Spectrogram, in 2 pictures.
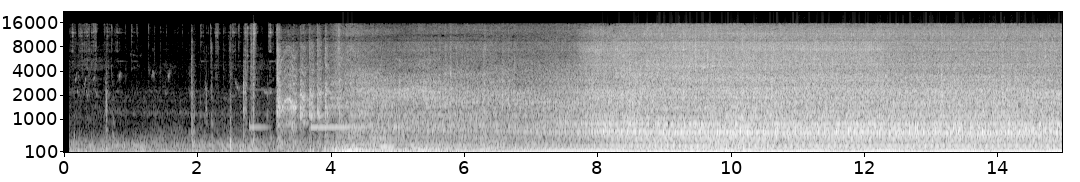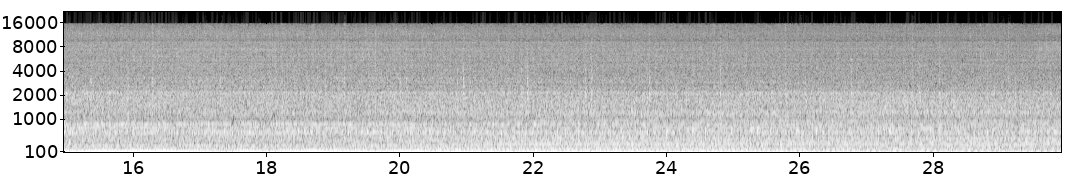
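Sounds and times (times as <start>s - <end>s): engine cranking and starting: 2.6s - 29.9s
engine idling: 3.2s - 29.9s
engine lifter tapping: 8.0s - 29.9s.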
